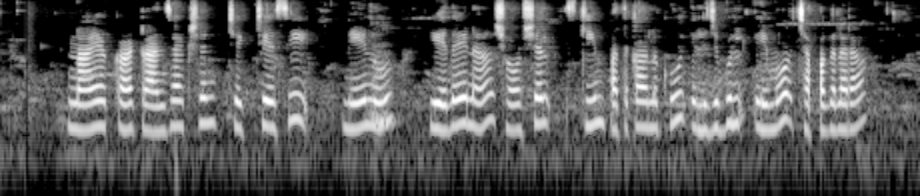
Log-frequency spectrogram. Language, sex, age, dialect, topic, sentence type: Telugu, female, 18-24, Utterandhra, banking, question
